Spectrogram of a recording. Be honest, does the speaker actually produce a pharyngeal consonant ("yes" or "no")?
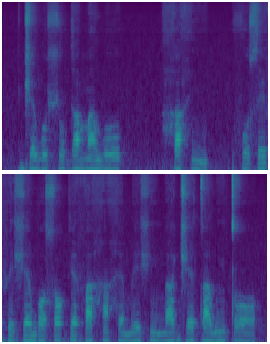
no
